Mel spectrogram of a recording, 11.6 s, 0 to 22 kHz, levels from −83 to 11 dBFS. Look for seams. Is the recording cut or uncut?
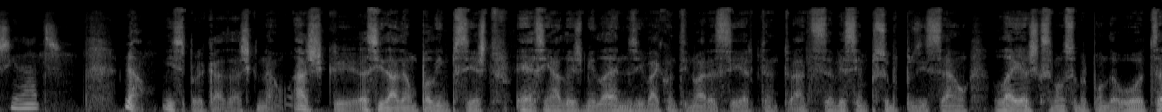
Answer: uncut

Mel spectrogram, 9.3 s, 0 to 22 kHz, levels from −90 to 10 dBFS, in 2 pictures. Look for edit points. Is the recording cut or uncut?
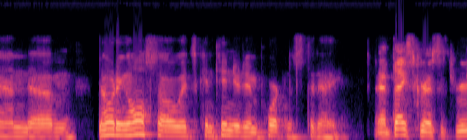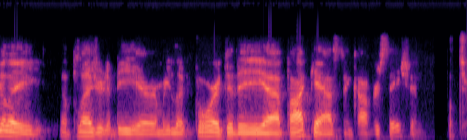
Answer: uncut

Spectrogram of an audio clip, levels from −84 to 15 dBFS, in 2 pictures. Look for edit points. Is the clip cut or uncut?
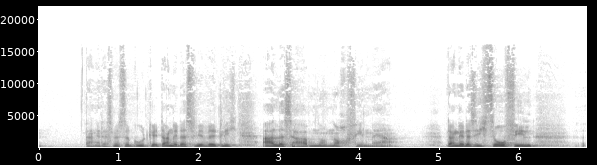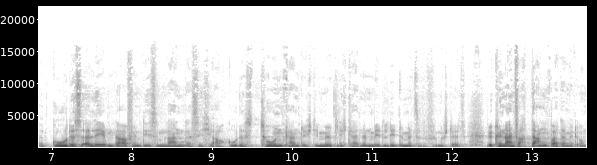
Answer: uncut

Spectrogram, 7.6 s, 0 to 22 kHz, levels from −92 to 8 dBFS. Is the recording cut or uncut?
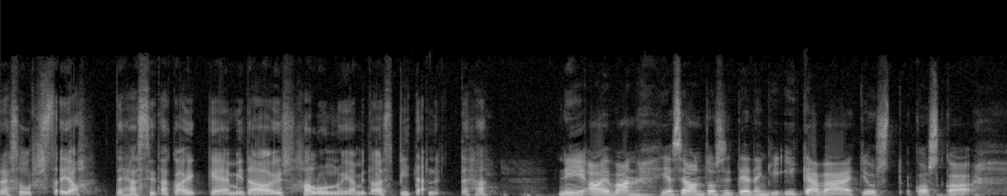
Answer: uncut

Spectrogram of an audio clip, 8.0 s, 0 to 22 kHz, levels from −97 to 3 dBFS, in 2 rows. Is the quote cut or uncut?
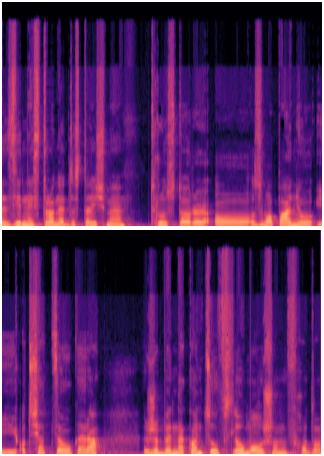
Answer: uncut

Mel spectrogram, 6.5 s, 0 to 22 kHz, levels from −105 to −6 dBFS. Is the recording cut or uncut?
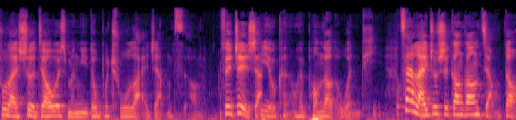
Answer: cut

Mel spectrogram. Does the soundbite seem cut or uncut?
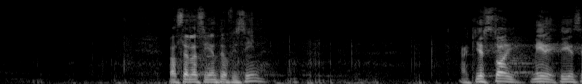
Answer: uncut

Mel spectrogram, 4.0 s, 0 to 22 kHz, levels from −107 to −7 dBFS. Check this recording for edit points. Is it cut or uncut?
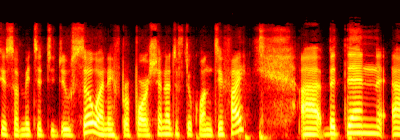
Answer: cut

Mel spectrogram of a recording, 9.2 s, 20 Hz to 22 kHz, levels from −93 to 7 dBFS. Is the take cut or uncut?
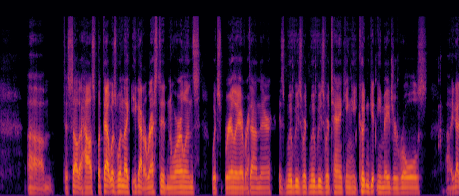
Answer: cut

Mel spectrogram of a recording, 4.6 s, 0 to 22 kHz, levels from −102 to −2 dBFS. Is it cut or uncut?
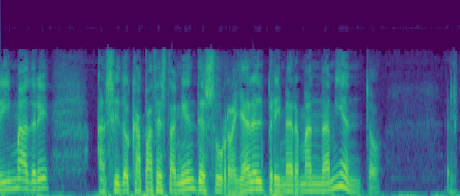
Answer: uncut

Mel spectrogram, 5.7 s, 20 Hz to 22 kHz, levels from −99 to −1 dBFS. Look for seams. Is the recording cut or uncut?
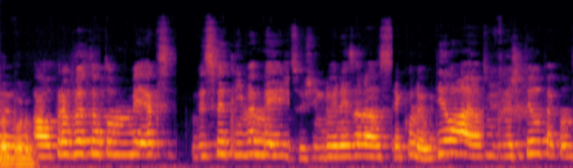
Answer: cut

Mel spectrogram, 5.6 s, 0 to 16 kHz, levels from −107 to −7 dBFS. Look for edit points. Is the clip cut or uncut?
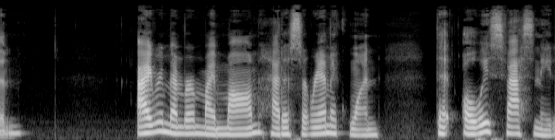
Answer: uncut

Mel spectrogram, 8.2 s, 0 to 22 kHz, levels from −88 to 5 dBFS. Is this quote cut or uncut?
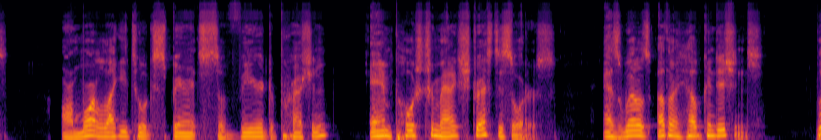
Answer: uncut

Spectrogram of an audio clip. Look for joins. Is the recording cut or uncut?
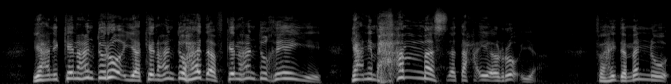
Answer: uncut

